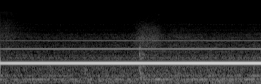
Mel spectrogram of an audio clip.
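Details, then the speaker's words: Kenwood TS-950S transceiver whose main receiver has an intermittent fault: a steady 1 kHz, 5 kHz-deviation test tone at 300 mV input comes through only faintly over hiss, and the S-meter barely responds; receiver insensitivity. "you can hear it 300 millivolts we have an S meter that's very insensitive"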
